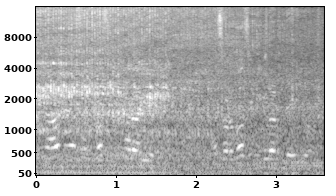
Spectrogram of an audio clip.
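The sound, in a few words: Millat tractor engine running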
